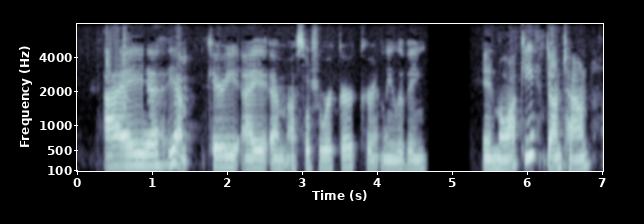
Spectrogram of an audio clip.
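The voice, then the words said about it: Speaks with a foreign accent. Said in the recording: “how endearing your accent is”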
